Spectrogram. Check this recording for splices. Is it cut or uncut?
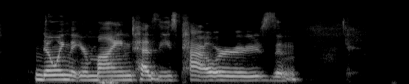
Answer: uncut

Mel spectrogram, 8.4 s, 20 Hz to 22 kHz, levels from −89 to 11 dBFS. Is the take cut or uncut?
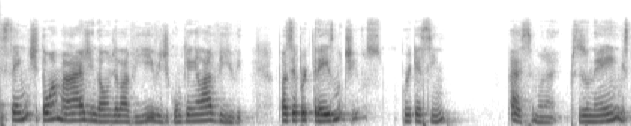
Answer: uncut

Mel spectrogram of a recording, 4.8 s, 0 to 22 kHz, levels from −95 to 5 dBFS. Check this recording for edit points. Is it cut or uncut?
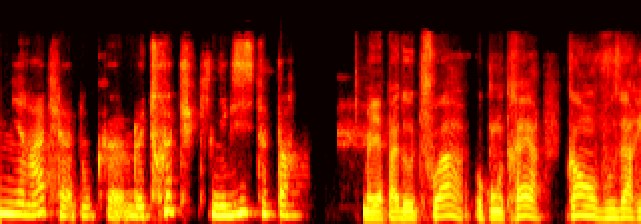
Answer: uncut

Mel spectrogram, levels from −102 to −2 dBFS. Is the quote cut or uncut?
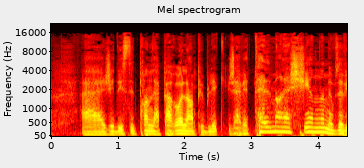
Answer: uncut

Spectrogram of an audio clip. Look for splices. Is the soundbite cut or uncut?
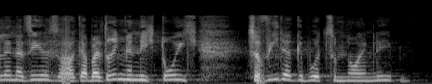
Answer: cut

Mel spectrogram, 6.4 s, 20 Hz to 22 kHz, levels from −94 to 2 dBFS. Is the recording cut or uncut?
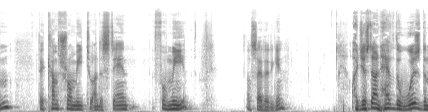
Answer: uncut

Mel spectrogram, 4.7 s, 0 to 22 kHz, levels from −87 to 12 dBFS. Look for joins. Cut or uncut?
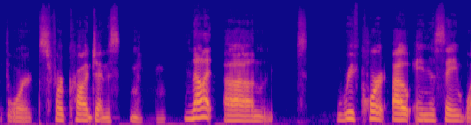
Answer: cut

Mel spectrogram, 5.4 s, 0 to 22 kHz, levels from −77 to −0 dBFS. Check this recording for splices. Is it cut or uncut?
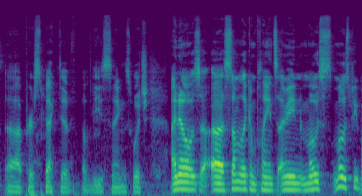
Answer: uncut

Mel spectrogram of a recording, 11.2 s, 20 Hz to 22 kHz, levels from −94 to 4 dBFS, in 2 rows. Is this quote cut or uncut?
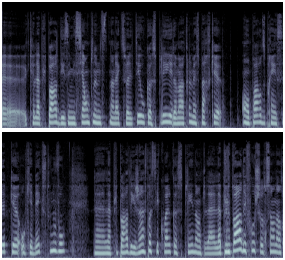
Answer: cut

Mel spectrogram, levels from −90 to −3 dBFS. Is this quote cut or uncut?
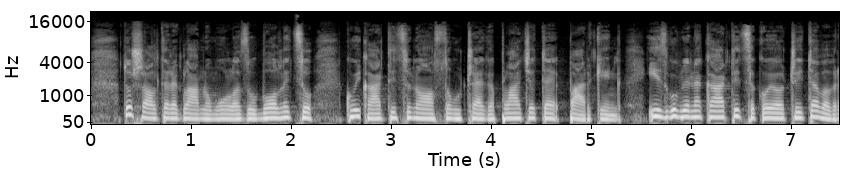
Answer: cut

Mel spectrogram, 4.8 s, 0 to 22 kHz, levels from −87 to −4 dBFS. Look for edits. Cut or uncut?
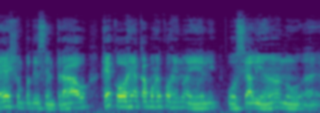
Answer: cut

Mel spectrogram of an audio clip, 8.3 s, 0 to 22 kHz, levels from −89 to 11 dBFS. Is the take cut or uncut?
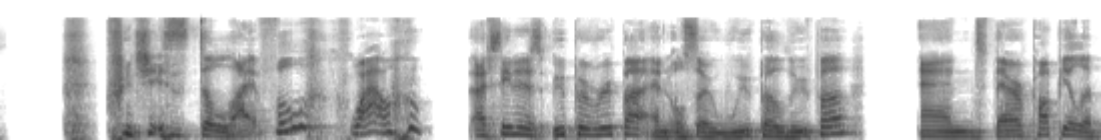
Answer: uncut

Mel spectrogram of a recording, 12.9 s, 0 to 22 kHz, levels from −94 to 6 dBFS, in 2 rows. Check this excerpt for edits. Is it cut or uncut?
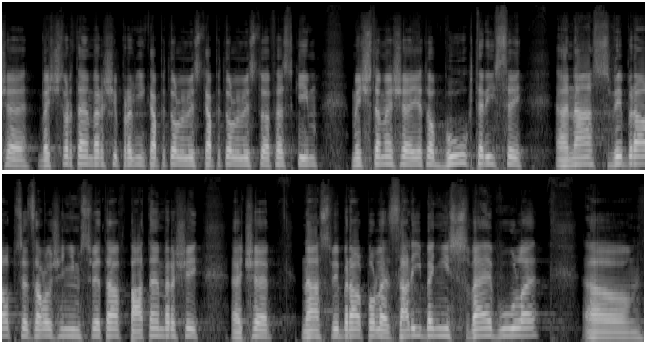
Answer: cut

